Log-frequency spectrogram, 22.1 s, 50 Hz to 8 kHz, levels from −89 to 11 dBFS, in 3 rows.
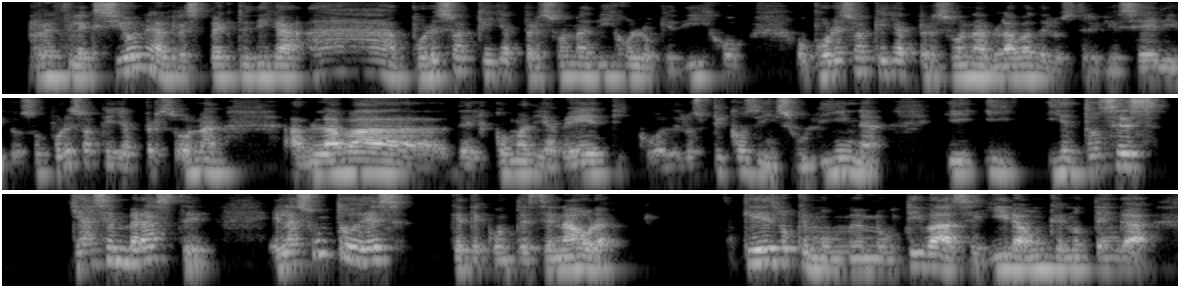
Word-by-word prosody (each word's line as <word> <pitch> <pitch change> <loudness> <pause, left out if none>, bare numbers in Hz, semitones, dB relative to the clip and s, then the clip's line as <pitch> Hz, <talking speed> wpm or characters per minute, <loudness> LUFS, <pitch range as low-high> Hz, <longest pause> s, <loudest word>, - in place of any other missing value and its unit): reflexione 130 - 0
al 130 - +1
respecto, 130 +3 -3
y - - -6
diga: 125 -1 0
"Ah, 165 -5 -6
por 130 +3 -4
eso 160 +4 +1
aquella 160 -3 -8
persona 135 -1 -4
dijo 130 +1 -8
lo 125 - -5
que 90 - -17
dijo, 130 +6 -13 0.3
o - - -10
por 145 +2 -1
eso 165 +2 -1
aquella 160 -2 -5
persona 130 -1 -2
hablaba 125 +2 +2
de - - -7
los 95 - -8
triglicéridos, 105 +3 -6
o 125 - -14
por - - -7
eso 210 0 -2
aquella 210 0 -10
persona 140 - -3 0.4
hablaba 130 +2 +7
del - - -9
coma 125 0 -3
diabético, 125 - -5
de 380 - -15
los 205 - -5
picos 145 -1 -6
de 120 - -7
insulina". 120 +7 -3 0.4
Y 125 0 -8
y 130 -2 -12
y 135 +2 -5
entonces, 175 +6 +3 0.4
ya - - -2
sembraste. 210 +3 +2 0.3
El 415 - -1
asunto 295 -7 +1
es 210 - +2 0.2
que - - -4
te - - -7
contesten - - -4
ahora, - - +4 0.7
¿qué 185 - +5
es 200 - +3
lo 200 0 -3
que - - -5
me 115 -2 -3
me 115 +1 -6
motiva 115 +7 +4
a - - +6
seguir 125 +6 -1
aunque 130 +1 +2
no 125 0 -6
tenga 120 0 +2
130 Hz, 170 wpm, -24 LUFS, 125-170 Hz, 0.7 s, hablaba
